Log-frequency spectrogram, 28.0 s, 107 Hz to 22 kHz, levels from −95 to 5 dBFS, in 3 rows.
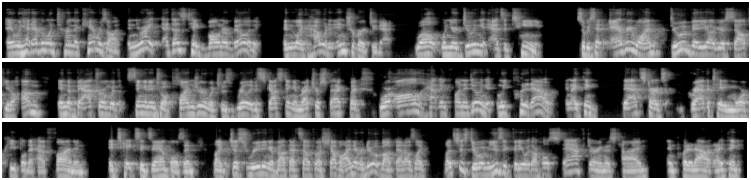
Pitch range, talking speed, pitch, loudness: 135-185 Hz, 260 wpm, 155 Hz, -19 LUFS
